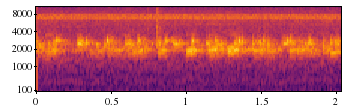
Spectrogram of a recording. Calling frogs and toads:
Bischoff's tree frog (Boana bischoffi), Cochran's lime tree frog (Sphaenorhynchus surdus)
Atlantic Forest, Brazil, 4:30am

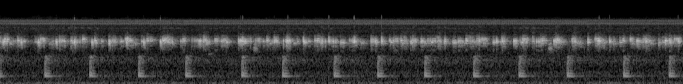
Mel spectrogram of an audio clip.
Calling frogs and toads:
blacksmith tree frog (Boana faber), Cochran's lime tree frog (Sphaenorhynchus surdus)
Atlantic Forest, Brazil, ~8pm

